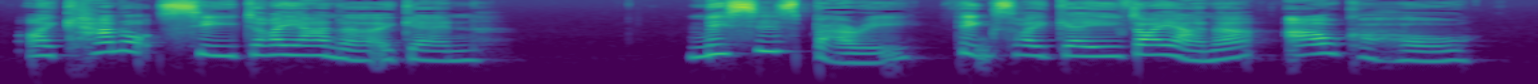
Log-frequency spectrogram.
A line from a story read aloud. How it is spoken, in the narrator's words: Anne said and cried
